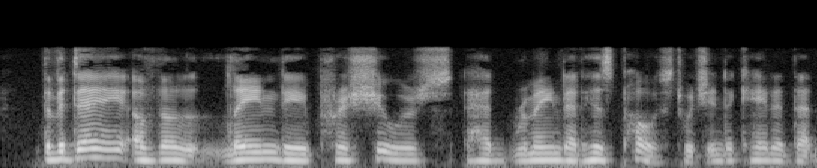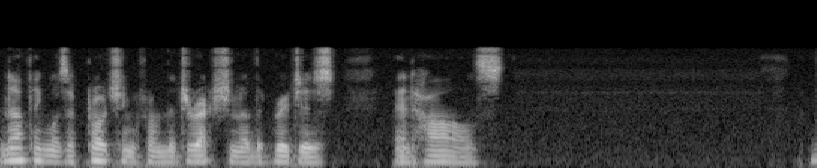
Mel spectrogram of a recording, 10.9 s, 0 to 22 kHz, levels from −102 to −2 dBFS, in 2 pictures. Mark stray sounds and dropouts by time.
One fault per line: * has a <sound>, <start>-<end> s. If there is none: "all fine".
all fine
